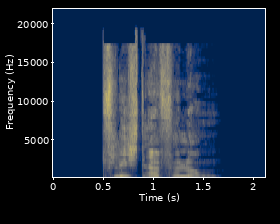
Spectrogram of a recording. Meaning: fulfillment of duty
- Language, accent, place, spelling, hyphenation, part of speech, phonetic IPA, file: German, Germany, Berlin, Pflichterfüllung, Pflicht‧er‧fül‧lung, noun, [ˈpflɪçtʔɛɐ̯ˌfʏlʊŋ], De-Pflichterfüllung.ogg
